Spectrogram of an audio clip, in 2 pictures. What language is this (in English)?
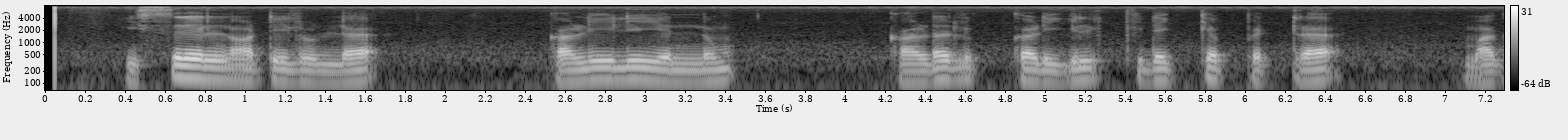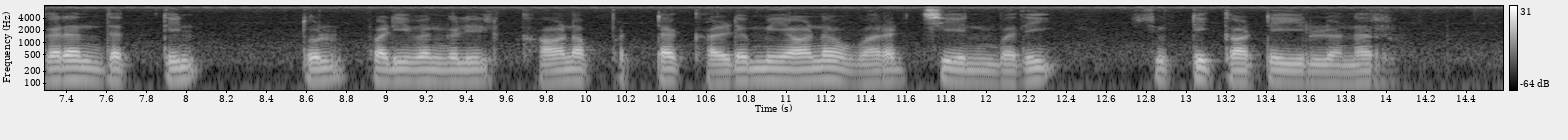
Tamil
